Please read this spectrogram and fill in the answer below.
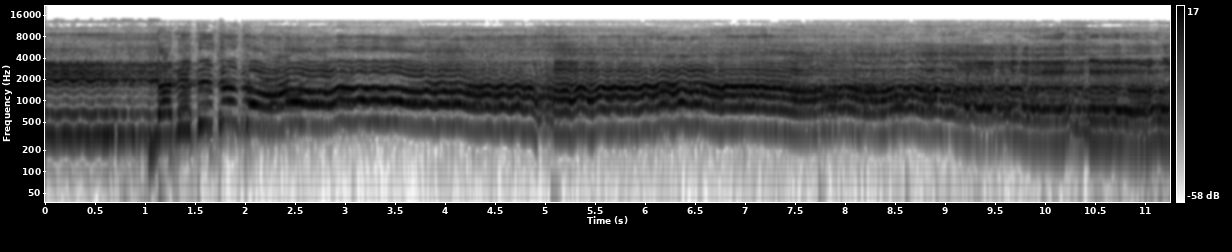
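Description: A man singing a Punjabi devotional song (naat) into a microphone, drawing out the word "dard" into one long ornamented line with a wavering pitch that sinks slowly near the end.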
